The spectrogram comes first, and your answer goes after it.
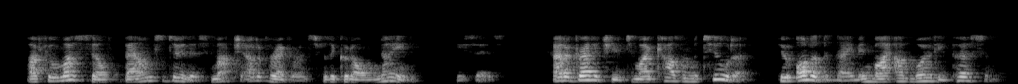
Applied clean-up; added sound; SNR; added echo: neural mask model DeepFilterNet 3.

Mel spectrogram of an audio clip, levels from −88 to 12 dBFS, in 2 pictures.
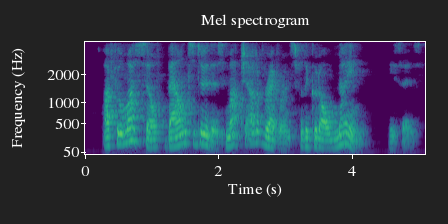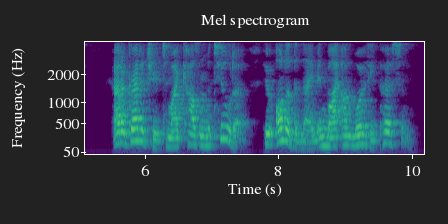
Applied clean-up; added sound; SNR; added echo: none; none; none; none.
